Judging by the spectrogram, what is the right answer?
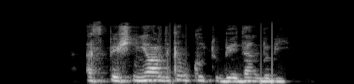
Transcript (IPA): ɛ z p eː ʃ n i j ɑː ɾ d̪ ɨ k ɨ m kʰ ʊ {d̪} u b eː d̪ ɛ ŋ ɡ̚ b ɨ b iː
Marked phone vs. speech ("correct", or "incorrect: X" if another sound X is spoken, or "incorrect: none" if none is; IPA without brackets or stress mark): incorrect: t̪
